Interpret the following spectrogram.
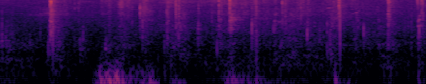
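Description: Footsteps of two people walking across a wooden stage floor: a few faint, soft low thuds with light clicks.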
